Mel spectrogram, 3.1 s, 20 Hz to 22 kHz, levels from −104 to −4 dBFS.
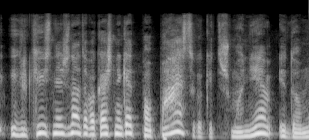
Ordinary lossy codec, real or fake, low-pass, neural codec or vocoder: AAC, 96 kbps; real; 14.4 kHz; none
